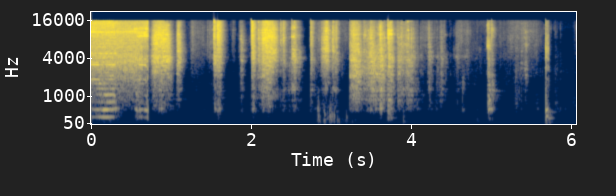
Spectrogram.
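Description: Metal pieces clink as they are set down on a steel table.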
